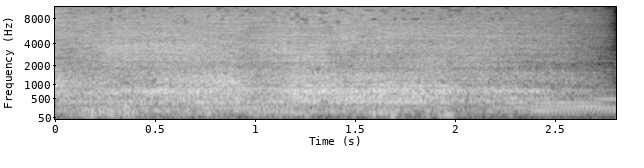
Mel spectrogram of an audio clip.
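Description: A special vacuum cleaner works over dirty Jaguar car carpets, giving a loud, steady, close-up rushing suction that fades out at the end.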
